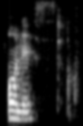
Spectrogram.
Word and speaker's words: honest: So our honest, our honest. The H is silent.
